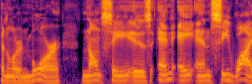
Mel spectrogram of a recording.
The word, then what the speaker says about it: Nancy: idea to come here to represent my town nancy and as an artist of course but also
